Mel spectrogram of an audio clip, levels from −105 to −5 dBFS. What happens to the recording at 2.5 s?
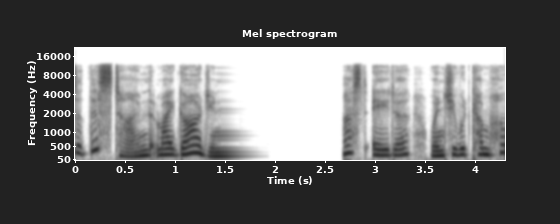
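From 1.47 to 2.71 s the sound trails off as a fading buzz, then goes silent, likely a long network dropout. Unlike brief packet loss, the lost stretch never returns.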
